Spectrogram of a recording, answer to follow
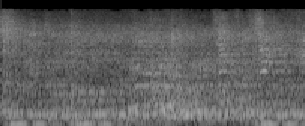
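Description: Youth choir singing in harmony over a steady, repeating low pulse.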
